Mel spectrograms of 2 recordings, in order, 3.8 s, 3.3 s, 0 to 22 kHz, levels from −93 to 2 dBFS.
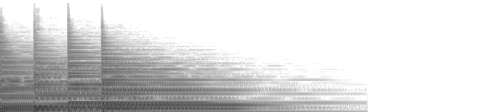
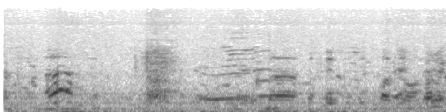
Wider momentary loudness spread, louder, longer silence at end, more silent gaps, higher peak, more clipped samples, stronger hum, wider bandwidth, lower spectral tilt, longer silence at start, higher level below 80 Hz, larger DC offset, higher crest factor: about the same, 12 LU vs 11 LU; first, -28 LUFS vs -34 LUFS; first, 1.7 s vs 0 s; neither; first, -12 dBFS vs -16 dBFS; neither; neither; second, 13.5 kHz vs 16.5 kHz; first, -7 dB/octave vs -5.5 dB/octave; about the same, 0 s vs 0.05 s; first, -42 dBFS vs -52 dBFS; neither; about the same, 18 dB vs 20 dB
